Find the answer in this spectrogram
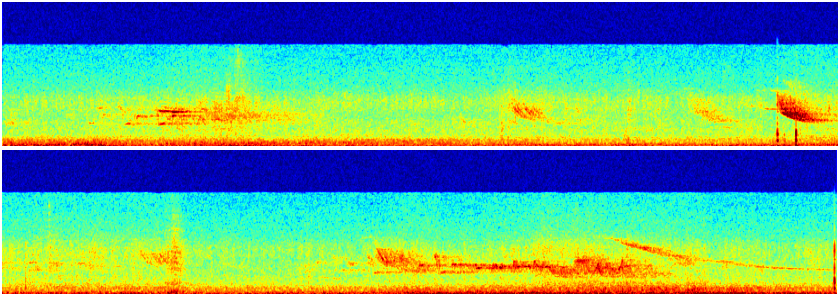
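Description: Small birds chirping, with several short chirps and a few falling whistles, and one louder sharp call about four seconds in, over a steady low background rumble.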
